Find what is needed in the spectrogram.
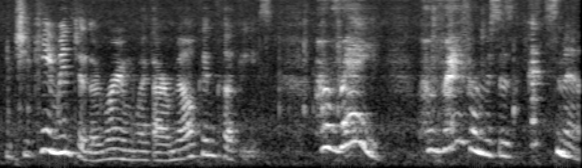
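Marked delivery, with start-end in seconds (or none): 3.2-5.8 high, loud cheer; shouting. A narrator's reading. Little girl shouting hooray at her teacher. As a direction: yell it out gleefully. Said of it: "I shouted at her".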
